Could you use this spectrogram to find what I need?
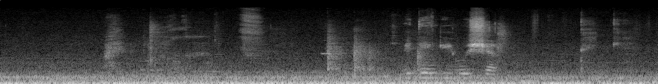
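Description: A woman speaks urgently and upset, close by.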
